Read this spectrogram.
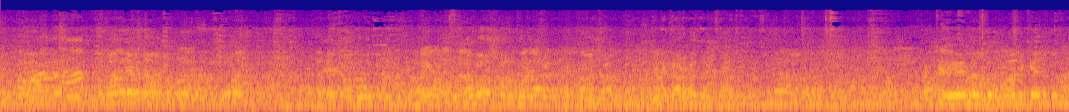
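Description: Many men chatter at once in a large echoing hall.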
